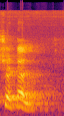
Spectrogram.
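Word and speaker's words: subtle: Next word क्या होगा, शटल, ठीक है, इसको क्या बोलेंगे, शटल, क्योंकि बी साइलेंट हो गए तो क्या बना, शटल।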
